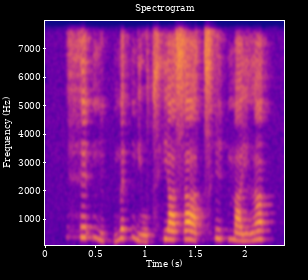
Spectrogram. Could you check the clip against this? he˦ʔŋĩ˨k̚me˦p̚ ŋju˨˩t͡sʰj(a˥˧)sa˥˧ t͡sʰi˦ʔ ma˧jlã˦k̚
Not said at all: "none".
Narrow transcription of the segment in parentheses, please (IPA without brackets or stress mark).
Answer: a˥˧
